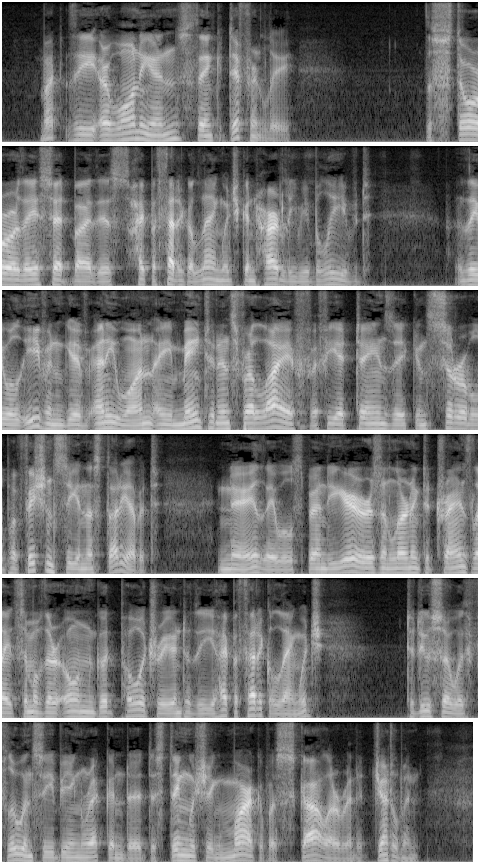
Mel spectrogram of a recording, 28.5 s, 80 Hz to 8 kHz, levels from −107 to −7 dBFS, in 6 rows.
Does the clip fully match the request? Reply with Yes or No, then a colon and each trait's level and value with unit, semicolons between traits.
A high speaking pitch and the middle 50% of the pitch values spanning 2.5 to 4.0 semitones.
No: low, 105 Hz; average, 3.5 semitones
